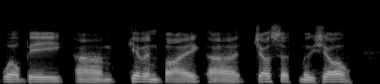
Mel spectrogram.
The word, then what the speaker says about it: Mougous: be given by Joseph Mougeot. He's reminded me that his name rhymes with Peugeot.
